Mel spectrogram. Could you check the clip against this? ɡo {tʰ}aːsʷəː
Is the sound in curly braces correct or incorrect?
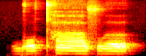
correct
